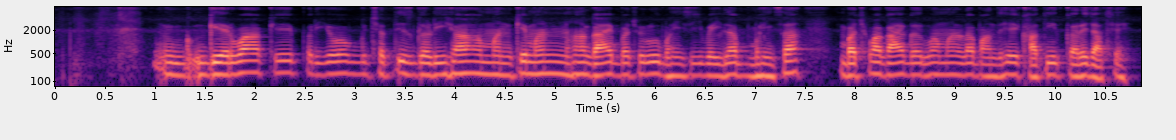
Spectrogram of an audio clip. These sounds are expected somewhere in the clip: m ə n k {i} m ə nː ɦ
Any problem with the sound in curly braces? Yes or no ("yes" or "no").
yes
